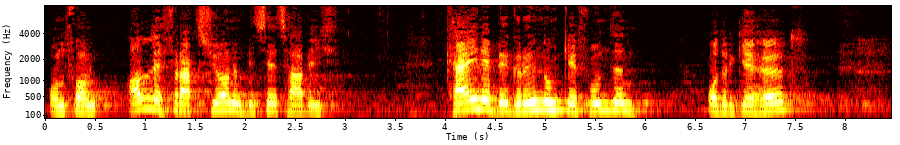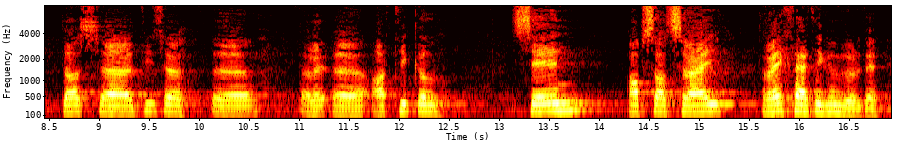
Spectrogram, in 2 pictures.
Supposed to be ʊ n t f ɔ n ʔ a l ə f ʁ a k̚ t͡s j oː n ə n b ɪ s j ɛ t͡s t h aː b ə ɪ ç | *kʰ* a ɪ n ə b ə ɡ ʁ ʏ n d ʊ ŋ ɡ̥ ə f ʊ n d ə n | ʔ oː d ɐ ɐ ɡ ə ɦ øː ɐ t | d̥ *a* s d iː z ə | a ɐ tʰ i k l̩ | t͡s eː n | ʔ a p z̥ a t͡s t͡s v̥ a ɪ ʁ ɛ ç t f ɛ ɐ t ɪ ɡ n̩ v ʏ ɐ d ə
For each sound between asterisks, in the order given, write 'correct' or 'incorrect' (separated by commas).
correct, correct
